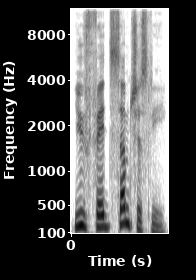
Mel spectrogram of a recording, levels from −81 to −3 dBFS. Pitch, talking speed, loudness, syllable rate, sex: 165 Hz, 145 wpm, -15 LUFS, 4.4 syllables/s, male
